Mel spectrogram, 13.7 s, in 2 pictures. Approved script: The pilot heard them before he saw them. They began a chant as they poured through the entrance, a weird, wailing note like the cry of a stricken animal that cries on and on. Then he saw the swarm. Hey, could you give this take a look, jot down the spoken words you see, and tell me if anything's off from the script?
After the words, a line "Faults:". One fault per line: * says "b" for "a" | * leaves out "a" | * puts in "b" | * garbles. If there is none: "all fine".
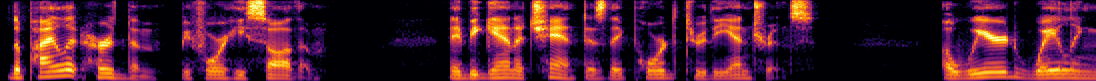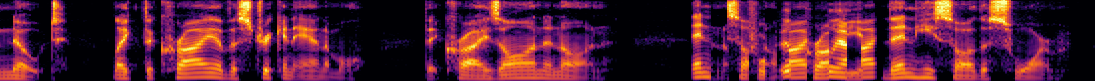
The pilot heard them before he saw them. They began a chant as they poured through the entrance, a weird, wailing note like the cry of a stricken animal that cries on and on. [garbled] Then he saw the swarm.
Faults:
* garbles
